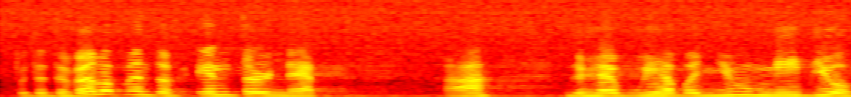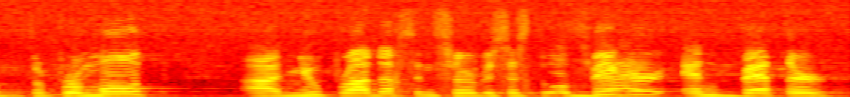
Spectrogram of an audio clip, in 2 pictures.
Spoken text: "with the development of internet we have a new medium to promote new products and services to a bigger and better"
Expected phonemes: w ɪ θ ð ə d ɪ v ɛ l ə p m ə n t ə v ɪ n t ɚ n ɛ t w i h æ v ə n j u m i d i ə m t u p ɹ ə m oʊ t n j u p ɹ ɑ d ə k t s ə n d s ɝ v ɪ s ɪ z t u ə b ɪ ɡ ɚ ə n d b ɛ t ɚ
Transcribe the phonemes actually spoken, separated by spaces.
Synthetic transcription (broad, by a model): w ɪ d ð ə d ɪ v ɛ l ə p m ə n t ə v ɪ n t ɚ n ɛ t w i h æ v ə n j u m i d i ə m t u p ɹ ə m oʊ t n j u p ɹ ɑ d ə k t s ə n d s ɝ v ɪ s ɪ s t u ə b ɪ ɡ ɚ ə n d b ɛ t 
